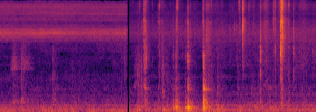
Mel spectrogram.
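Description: Handling of a power cord and plug being pushed into a wall outlet: a few short clicks and knocks in the second half, with a faint steady high hiss that cuts off suddenly a couple of seconds in.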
